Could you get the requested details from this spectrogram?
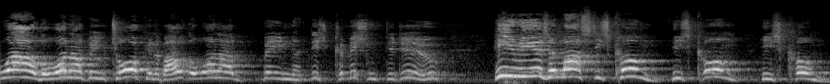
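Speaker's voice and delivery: bursting, overjoyed, high and loud excited exclamation. Acting out someone finally seeing the one he spoke of: put-on excitement. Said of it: "John got so excited about Jesus".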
